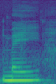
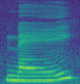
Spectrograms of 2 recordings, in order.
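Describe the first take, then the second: First: The pitch stays level throughout. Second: The pitch rises toward the end. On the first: "If there's no tone" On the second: "think about the question tone"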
